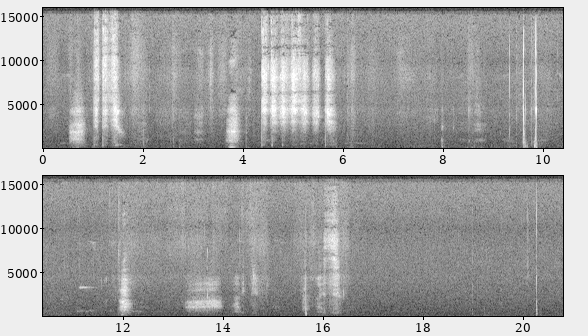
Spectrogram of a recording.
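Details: A few soft, sharp infant sneezes in a quiet room, with small breathy noises between.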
